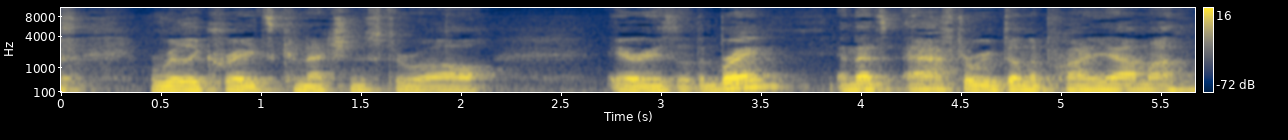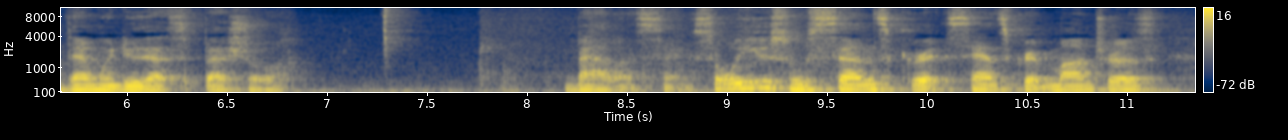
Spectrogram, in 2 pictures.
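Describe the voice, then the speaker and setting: A man puts on a raspy character voice at a medium pitch, with ordinary pitch variation, a moderate pace and long, frequent pauses. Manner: slight slur.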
